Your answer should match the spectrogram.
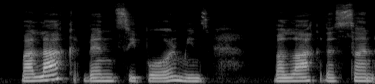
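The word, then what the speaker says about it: בן: Okay, and we have another bet here with a segol, so this is be, and this nun sofit closes out that syllable, so this is ben.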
